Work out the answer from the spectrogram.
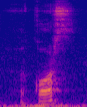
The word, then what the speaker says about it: CQRS: Nah, selanjutnya pattern yang kedua adalah CQRS atau biasa dibacanya course.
